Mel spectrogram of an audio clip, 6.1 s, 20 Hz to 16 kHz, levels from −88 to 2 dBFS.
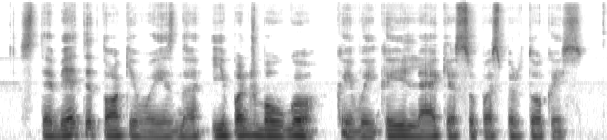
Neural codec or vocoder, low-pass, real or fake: none; 14.4 kHz; real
